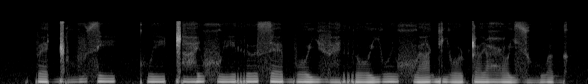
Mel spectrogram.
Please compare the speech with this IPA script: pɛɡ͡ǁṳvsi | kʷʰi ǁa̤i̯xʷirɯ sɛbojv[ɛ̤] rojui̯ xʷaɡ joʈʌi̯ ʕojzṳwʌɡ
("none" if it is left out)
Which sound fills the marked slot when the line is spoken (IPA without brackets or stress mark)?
ɛ̤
